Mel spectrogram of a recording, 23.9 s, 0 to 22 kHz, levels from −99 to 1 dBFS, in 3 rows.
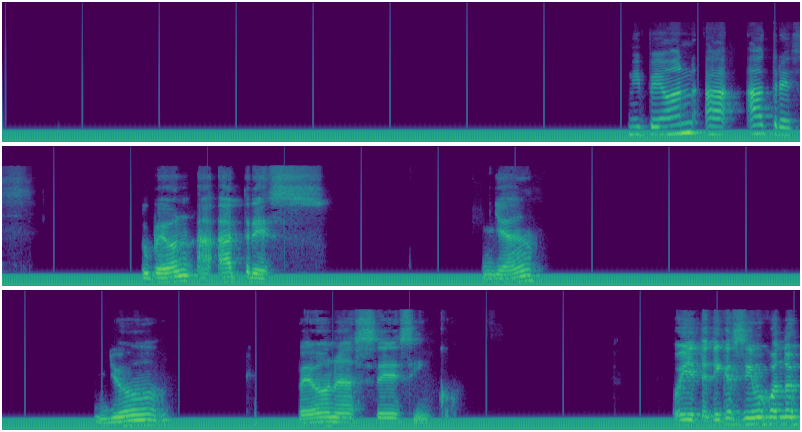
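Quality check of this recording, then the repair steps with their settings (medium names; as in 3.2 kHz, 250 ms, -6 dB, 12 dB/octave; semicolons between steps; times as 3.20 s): hum 60 Hz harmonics 5 -36 dBFS
tick 78 rpm -28 dBFS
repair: de-click; de-hum 60 Hz, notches 5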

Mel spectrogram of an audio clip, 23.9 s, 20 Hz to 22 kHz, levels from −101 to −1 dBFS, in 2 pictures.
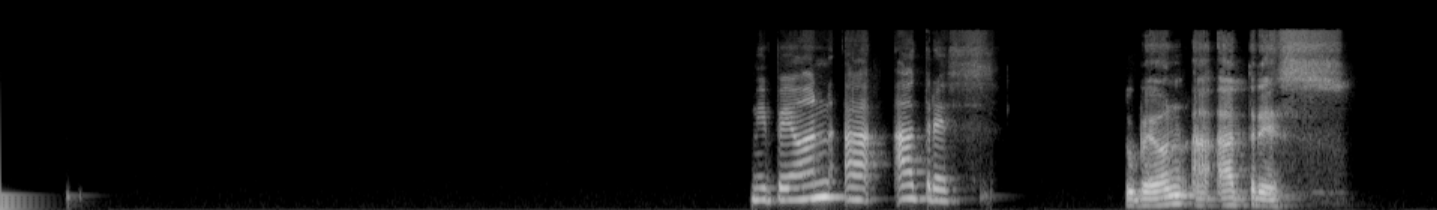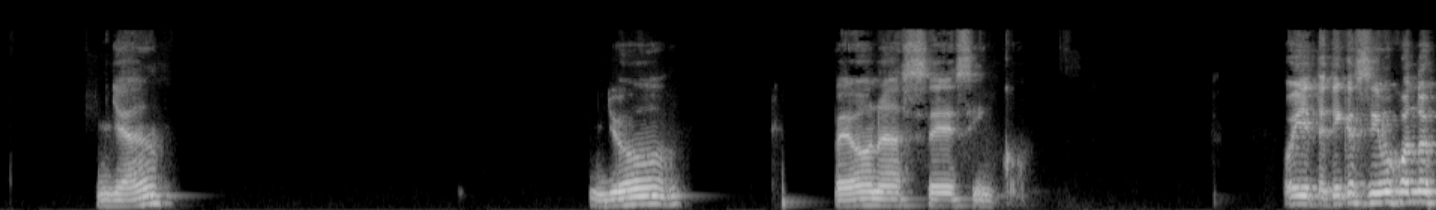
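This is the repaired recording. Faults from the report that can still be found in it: nothing left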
